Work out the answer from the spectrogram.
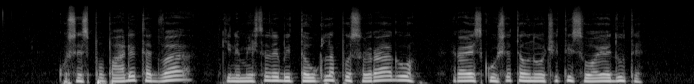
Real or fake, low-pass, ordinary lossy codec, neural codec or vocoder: real; 19.8 kHz; none; none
